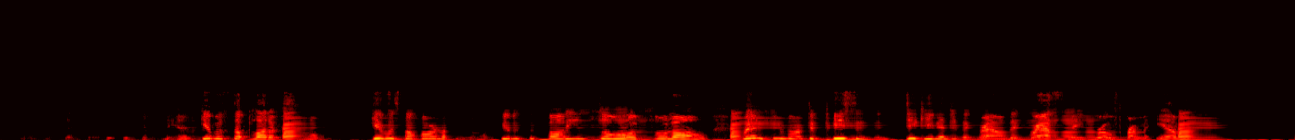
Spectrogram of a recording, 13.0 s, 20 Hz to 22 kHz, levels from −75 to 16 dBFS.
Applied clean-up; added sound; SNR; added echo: neural mask model DeepFilterNet 3.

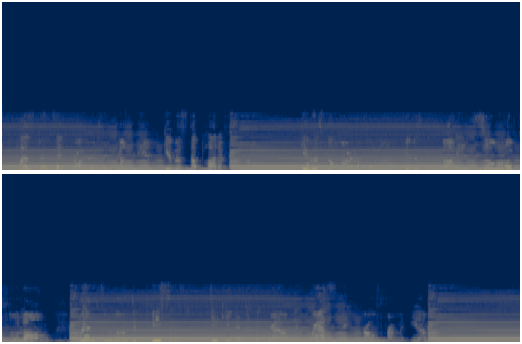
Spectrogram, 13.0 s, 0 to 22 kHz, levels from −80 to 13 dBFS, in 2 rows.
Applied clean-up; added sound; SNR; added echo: none; Wind instrument, woodwind instrument; -3 dB; reverberation time 0.2 s.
